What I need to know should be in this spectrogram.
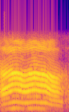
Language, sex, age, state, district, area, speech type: Odia, male, 60+, Odisha, Angul, rural, conversation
